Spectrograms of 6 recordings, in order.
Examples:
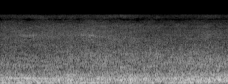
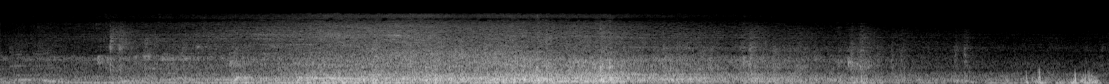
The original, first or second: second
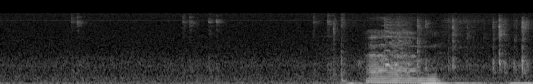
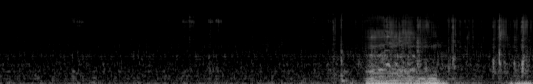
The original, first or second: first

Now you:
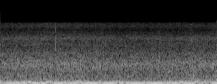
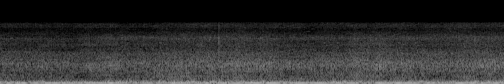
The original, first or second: first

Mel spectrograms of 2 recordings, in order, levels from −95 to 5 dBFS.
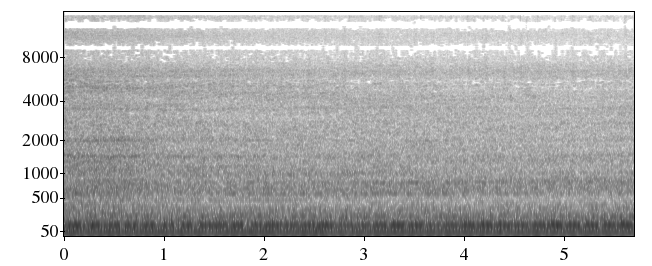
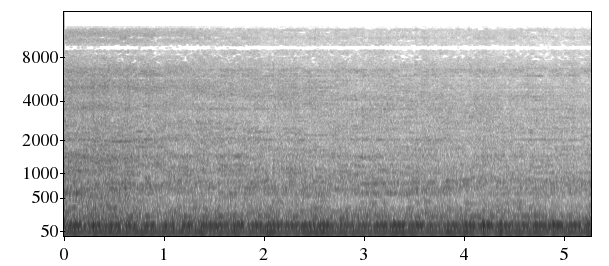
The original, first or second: first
